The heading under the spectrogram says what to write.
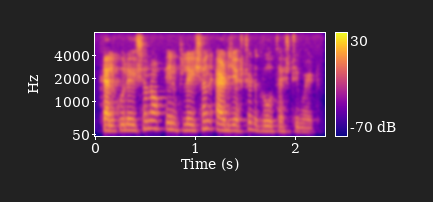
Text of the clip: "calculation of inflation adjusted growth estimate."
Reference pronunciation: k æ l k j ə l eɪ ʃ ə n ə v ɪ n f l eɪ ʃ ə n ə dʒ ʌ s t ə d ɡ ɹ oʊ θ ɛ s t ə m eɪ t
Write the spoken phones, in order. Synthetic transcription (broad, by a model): k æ l k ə l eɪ ʃ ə n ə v ɪ n f l eɪ ʃ ə n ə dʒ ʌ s t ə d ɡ ɹ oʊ t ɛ s t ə m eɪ t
